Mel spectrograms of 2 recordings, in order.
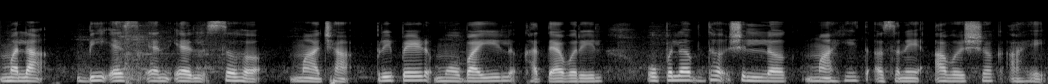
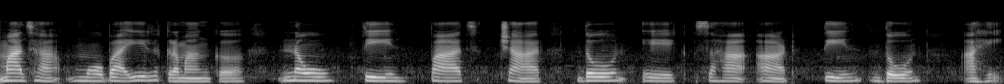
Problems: constant background noise, continuous background conversations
